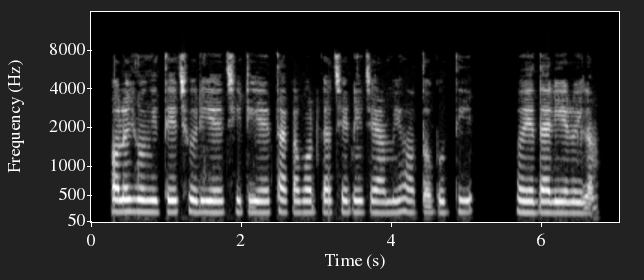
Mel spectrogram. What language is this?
Bangla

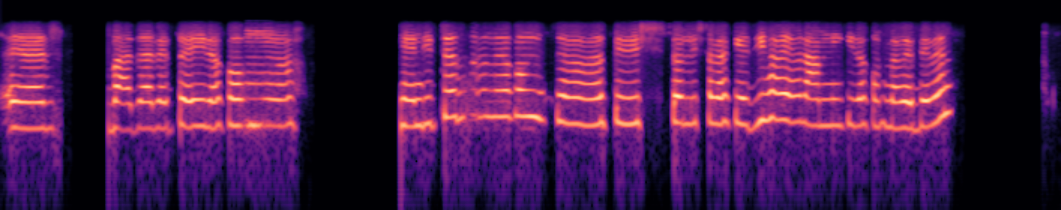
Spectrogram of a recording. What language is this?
Bangla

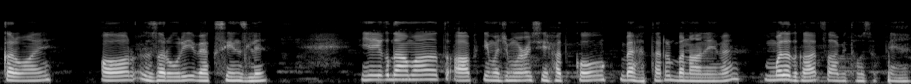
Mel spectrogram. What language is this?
Urdu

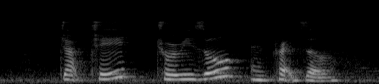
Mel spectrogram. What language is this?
English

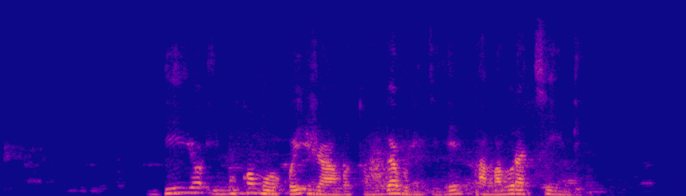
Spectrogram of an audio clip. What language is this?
Kinyarwanda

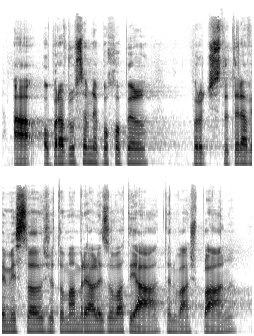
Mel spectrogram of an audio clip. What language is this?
Czech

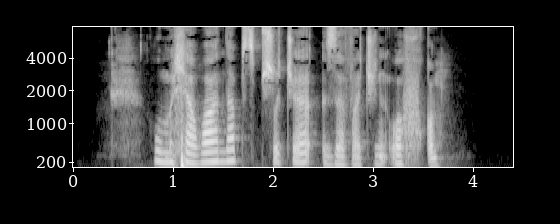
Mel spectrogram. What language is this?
Kabardian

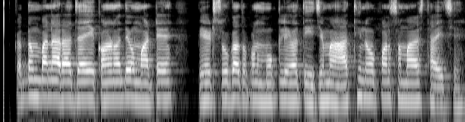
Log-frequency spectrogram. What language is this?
Gujarati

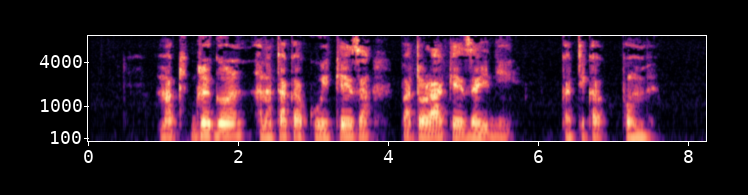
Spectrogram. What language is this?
Swahili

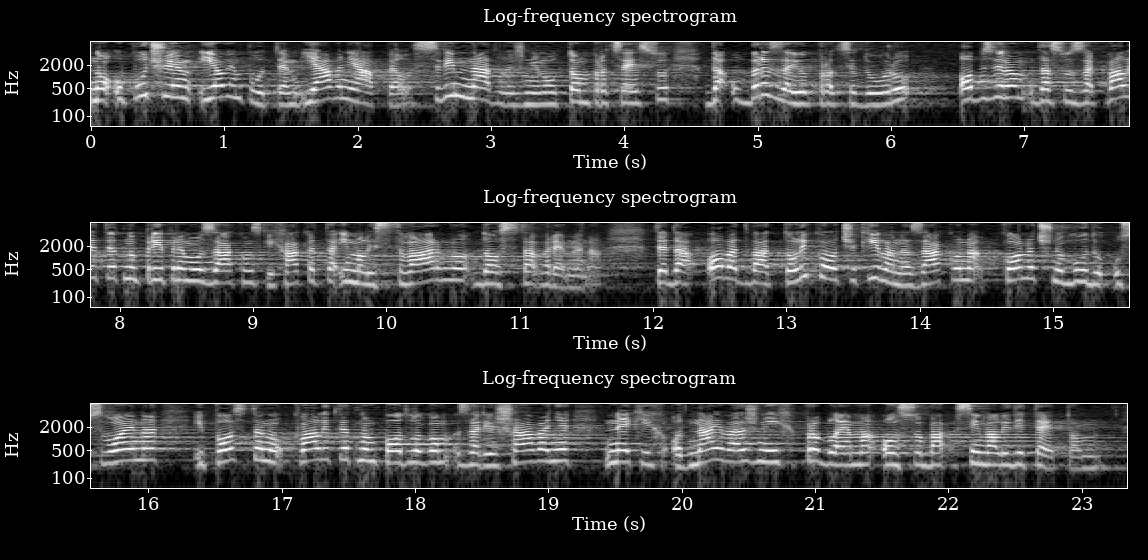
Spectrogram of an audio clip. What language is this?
Croatian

